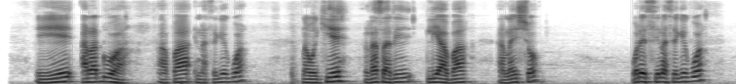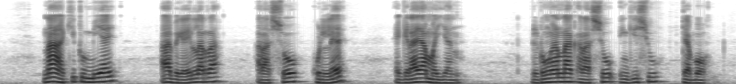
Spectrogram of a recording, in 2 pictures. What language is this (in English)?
Masai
